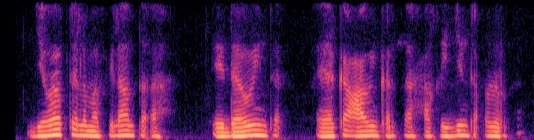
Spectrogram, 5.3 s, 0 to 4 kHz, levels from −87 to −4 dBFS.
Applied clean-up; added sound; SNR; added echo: none; none; none; none.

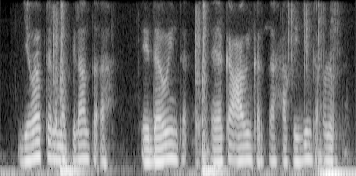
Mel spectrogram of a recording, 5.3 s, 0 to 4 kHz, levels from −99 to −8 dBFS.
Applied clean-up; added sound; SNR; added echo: none; Door / Car + Fire; 4 dB; none.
